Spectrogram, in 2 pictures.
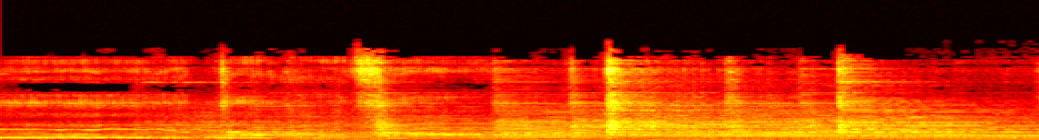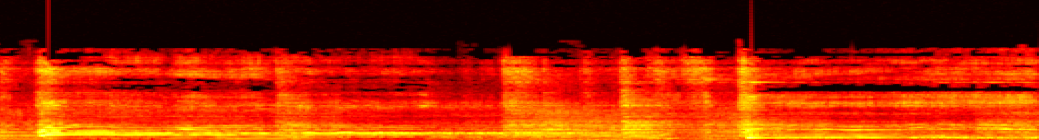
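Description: Male voice singing long held, wavering notes over acoustic guitar in a solo acoustic rock performance, sliding up into a new sustained note about halfway through and again near the end.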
